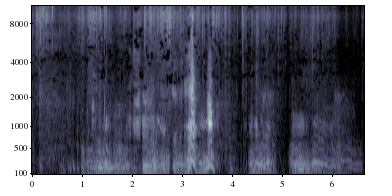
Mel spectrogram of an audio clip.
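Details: Kangal puppies, young Turkish shepherd dogs, playing together: bursts of low rough growling and short higher yelps in uneven runs, with a sharp squeal near the middle, gaps of quiet and faint background hiss.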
